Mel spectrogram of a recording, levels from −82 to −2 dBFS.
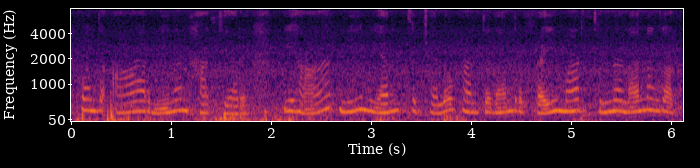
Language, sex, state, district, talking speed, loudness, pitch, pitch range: Kannada, female, Karnataka, Mysore, 155 wpm, -33 LUFS, 275 Hz, 260-290 Hz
